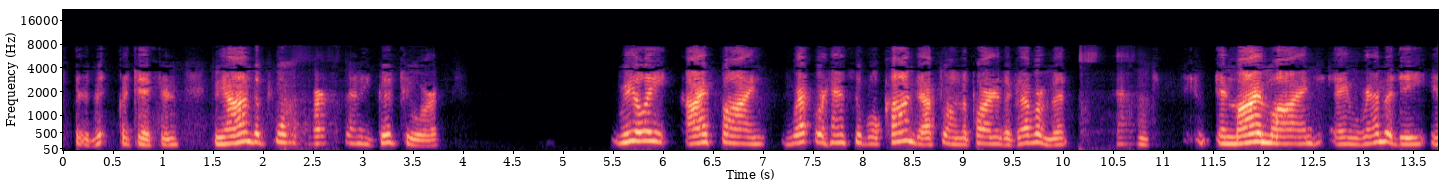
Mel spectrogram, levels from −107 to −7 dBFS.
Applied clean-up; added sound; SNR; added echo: neural mask model DeepFilterNet 3.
